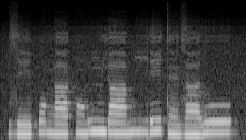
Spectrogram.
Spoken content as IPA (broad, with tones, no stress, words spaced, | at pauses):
zeː˨ pɔ˦ŋaː˧ kɔ̃˧vũ˦ jaː˦miː˦ ɾeː˦tɛ̃˨zaː˨ loː˦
